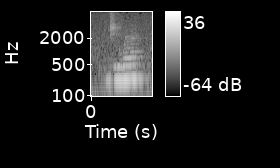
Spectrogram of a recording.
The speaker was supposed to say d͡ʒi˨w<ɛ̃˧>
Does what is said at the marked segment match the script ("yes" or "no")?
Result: yes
